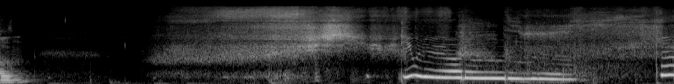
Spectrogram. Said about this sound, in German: So klingt das. Schön auch. Ruhig. Herrlich. Weißes Rauschen.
